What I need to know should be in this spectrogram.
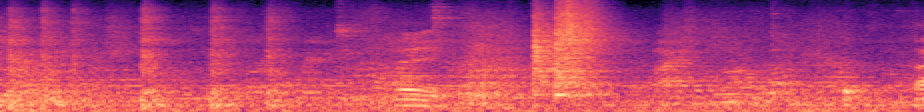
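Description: Metal utensils and containers clatter nearby.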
